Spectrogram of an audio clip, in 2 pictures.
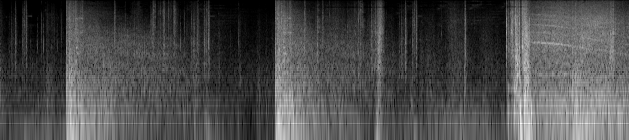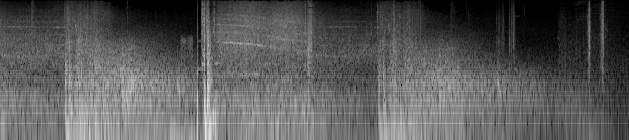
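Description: Rocket launcher shots boom and explosions rumble with long echoes.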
